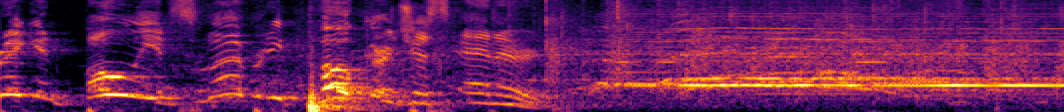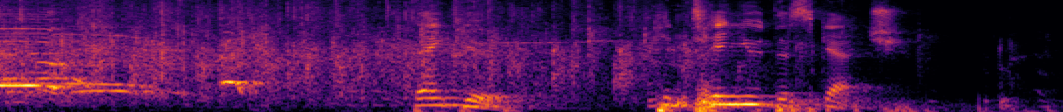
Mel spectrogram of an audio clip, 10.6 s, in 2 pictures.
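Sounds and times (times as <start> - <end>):
speech: 0.1 - 3.6, 7.4 - 8.0, 8.6 - 9.9
audience applause and cheering: 1.2 - 9.1.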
